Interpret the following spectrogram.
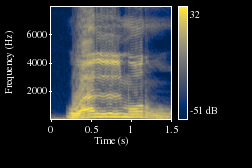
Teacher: Kemudian ro-nya di sini kita baca dengan ro tebal disebabkan karena sebelum huruf ro yang disukunkan ada huruf yang dhammah.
